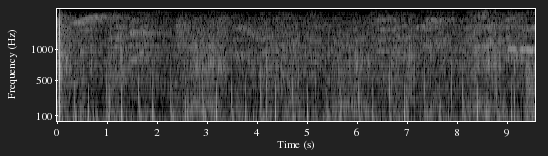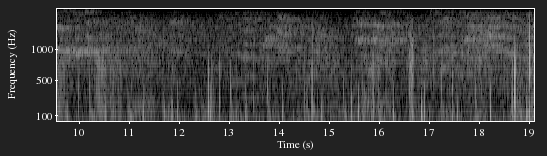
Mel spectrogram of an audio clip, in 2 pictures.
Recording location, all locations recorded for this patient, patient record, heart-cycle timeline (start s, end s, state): mitral valve (MV)
aortic valve (AV)+pulmonary valve (PV)+tricuspid valve (TV)+mitral valve (MV)
#Age: Child
#Sex: Female
#Height: 121.0 cm
#Weight: 26.8 kg
#Pregnancy status: False
#Murmur: Absent
#Murmur locations: nan
#Most audible location: nan
#Systolic murmur timing: nan
#Systolic murmur shape: nan
#Systolic murmur grading: nan
#Systolic murmur pitch: nan
#Systolic murmur quality: nan
#Diastolic murmur timing: nan
#Diastolic murmur shape: nan
#Diastolic murmur grading: nan
#Diastolic murmur pitch: nan
#Diastolic murmur quality: nan
#Outcome: Abnormal
#Campaign: 2014 screening campaign
0.00	0.89	unannotated
0.89	1.00	diastole
1.00	1.12	S1
1.12	1.26	systole
1.26	1.36	S2
1.36	1.62	diastole
1.62	1.74	S1
1.74	1.88	systole
1.88	2.00	S2
2.00	2.28	diastole
2.28	2.38	S1
2.38	2.54	systole
2.54	2.64	S2
2.64	2.90	diastole
2.90	3.02	S1
3.02	3.16	systole
3.16	3.26	S2
3.26	3.48	diastole
3.48	3.58	S1
3.58	3.76	systole
3.76	3.84	S2
3.84	4.08	diastole
4.08	4.22	S1
4.22	4.34	systole
4.34	4.44	S2
4.44	4.68	diastole
4.68	4.80	S1
4.80	4.98	systole
4.98	5.08	S2
5.08	5.38	diastole
5.38	5.50	S1
5.50	5.64	systole
5.64	5.74	S2
5.74	6.02	diastole
6.02	6.14	S1
6.14	6.30	systole
6.30	6.38	S2
6.38	6.64	diastole
6.64	6.76	S1
6.76	6.92	systole
6.92	7.04	S2
7.04	7.36	diastole
7.36	7.48	S1
7.48	7.64	systole
7.64	7.74	S2
7.74	8.12	diastole
8.12	8.22	S1
8.22	8.38	systole
8.38	8.48	S2
8.48	8.80	diastole
8.80	8.90	S1
8.90	9.08	systole
9.08	9.18	S2
9.18	9.44	diastole
9.44	9.56	S1
9.56	9.72	systole
9.72	9.82	S2
9.82	10.22	diastole
10.22	10.34	S1
10.34	10.46	systole
10.46	10.56	S2
10.56	11.00	diastole
11.00	11.12	S1
11.12	11.26	systole
11.26	11.36	S2
11.36	11.68	diastole
11.68	19.10	unannotated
